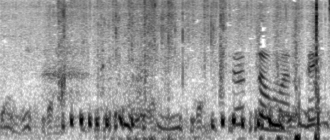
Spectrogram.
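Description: Feral rock pigeons cooing close to the microphone, a run of low rolling coos in quick pulses.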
